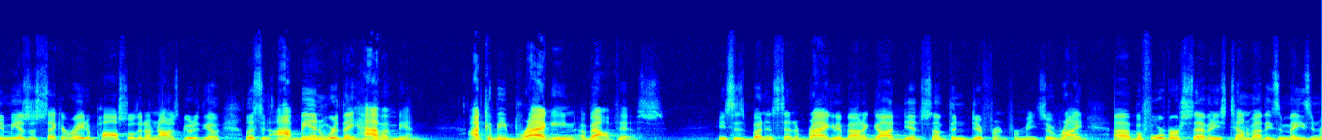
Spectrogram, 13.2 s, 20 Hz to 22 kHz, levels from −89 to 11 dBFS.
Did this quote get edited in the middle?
no; 0 cuts

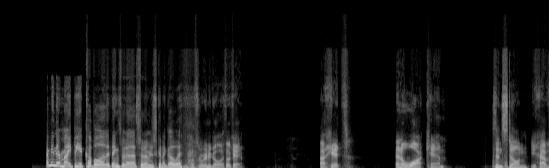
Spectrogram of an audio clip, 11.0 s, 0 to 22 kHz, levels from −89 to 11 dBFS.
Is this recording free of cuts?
yes; 0 cuts

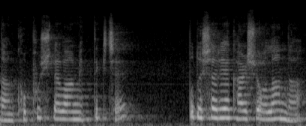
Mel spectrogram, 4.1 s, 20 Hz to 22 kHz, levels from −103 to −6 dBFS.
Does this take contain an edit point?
no; 0 cuts

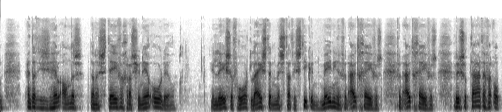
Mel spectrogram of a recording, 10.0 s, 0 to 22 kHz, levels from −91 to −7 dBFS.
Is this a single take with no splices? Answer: no; 1 cut; at 7.9 s

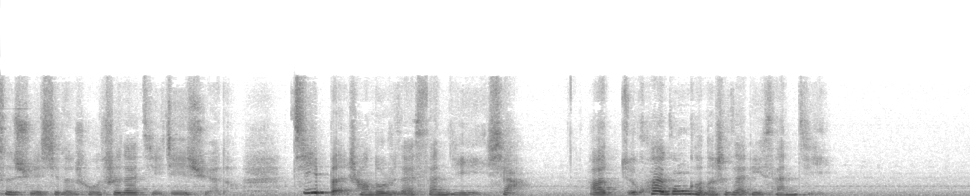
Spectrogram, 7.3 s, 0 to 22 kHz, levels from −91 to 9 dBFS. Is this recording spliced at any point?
no; 0 cuts

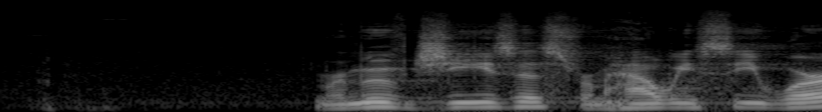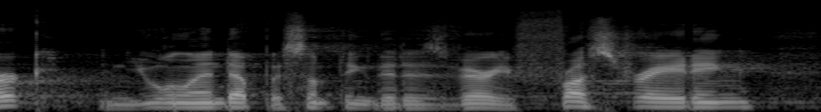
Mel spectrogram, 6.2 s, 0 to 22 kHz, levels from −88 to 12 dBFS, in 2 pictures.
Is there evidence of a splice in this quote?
no; 0 cuts

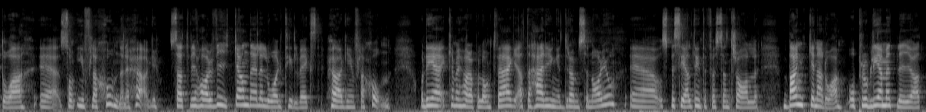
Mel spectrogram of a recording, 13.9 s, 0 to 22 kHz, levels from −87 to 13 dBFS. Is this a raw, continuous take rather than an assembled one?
no; 1 cut; at 4.8 s

